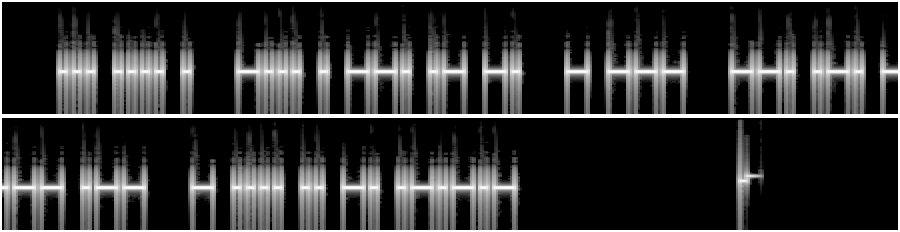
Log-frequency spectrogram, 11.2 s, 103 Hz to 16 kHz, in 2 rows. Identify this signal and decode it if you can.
Morse code, heard as a keyed tone, about 28 wpm, 700 Hz. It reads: SHE BEGAN TO GROW THIN.
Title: Sentences from Top 1200 Words 28wpm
